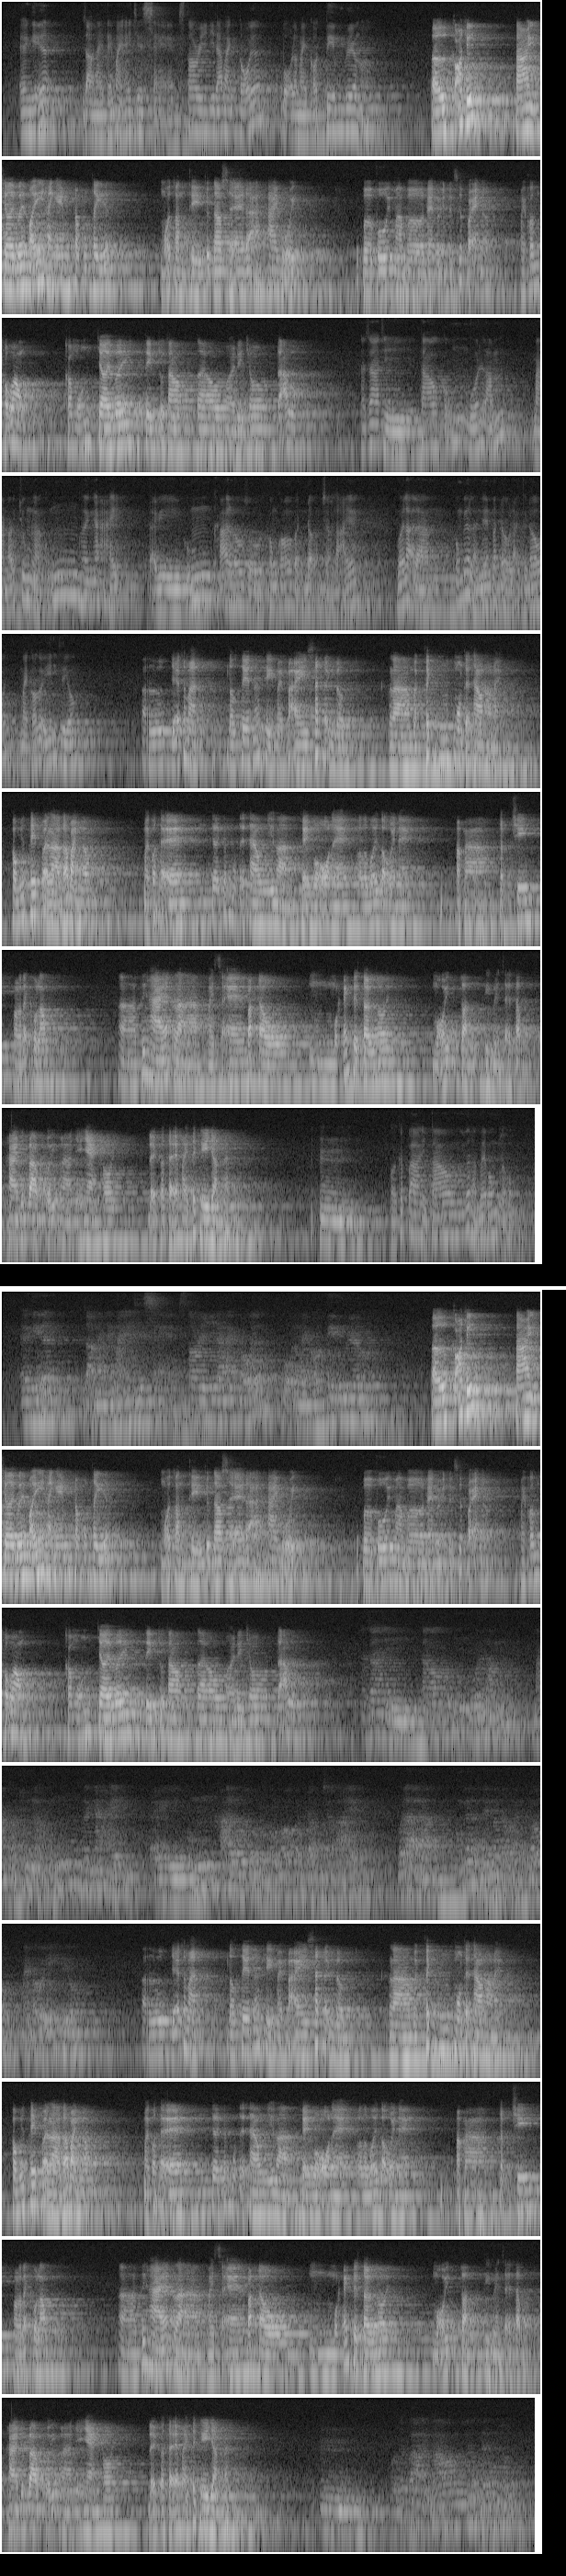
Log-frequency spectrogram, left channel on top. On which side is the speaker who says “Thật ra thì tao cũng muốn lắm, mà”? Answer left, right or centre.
Left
